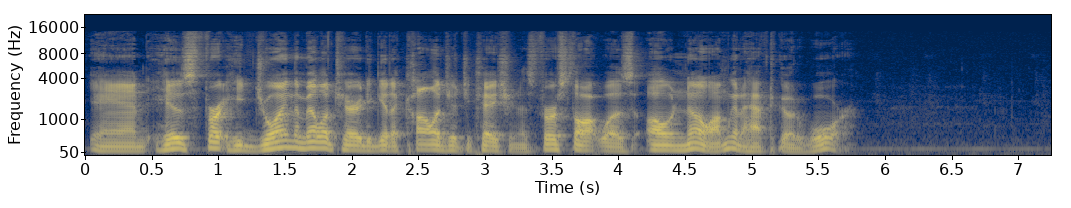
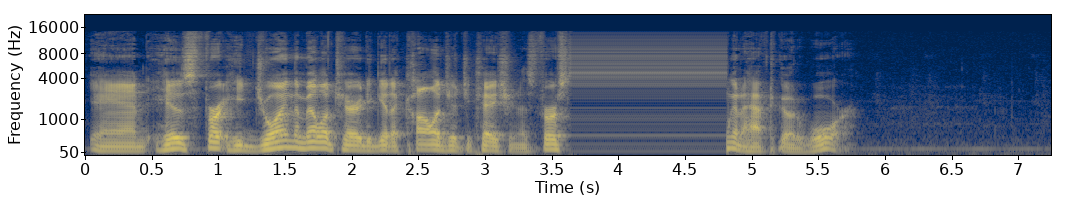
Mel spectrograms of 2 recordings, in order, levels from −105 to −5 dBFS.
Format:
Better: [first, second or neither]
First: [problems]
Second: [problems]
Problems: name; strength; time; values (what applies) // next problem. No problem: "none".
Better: first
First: none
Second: audio freezing; at 3.5 s for 1 s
